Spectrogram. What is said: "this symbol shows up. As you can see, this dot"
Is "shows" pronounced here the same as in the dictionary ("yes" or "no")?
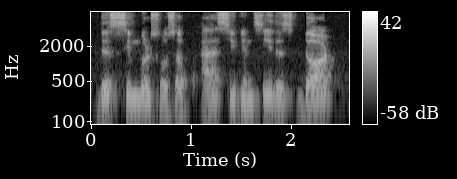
no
